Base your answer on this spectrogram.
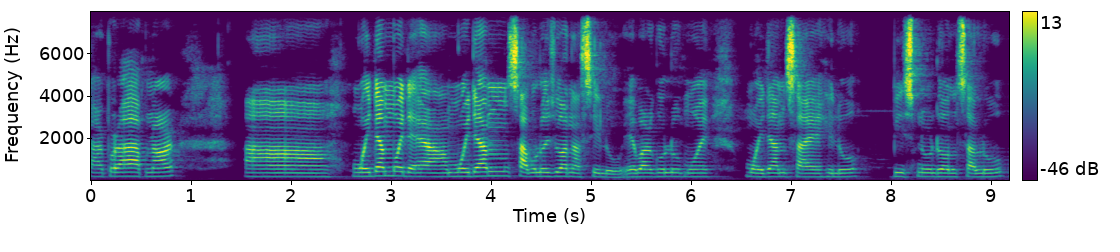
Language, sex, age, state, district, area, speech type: Assamese, female, 30-45, Assam, Kamrup Metropolitan, urban, spontaneous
